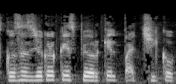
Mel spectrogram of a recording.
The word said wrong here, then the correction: pachinko: ¿Cómo se pronuncia esa pinche máquina? – Sí, la máquina. Sacaron una máquina de pachinko de Silent Hill 2, de hecho.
